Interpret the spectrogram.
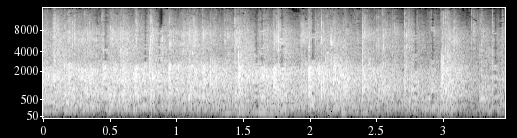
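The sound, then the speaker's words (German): A crowd applauds Jesus steadily, a dense, even wash of many hands clapping at once, sustained throughout with slight swells and no voices standing out. “Und ich glaube, das ist mal ein Applaus wert, den wir unserem Jesus geben können.”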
